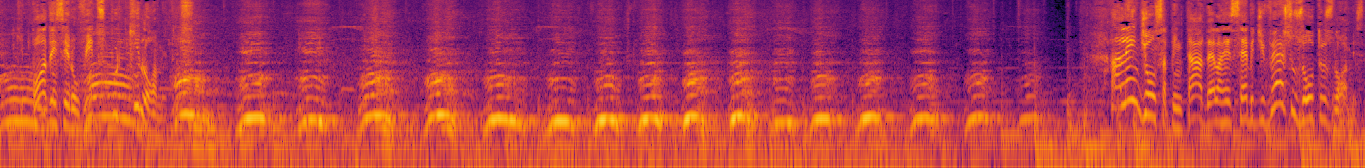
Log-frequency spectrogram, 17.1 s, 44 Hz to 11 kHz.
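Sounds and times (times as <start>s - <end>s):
jaguar rasping grunts: 0.0s - 13.2s.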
